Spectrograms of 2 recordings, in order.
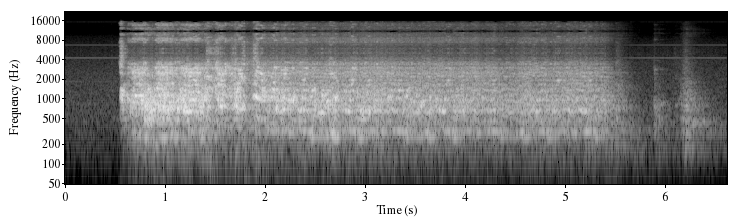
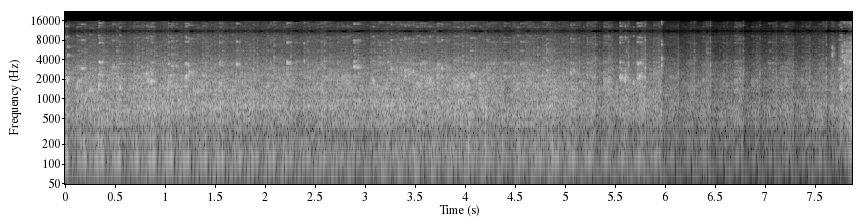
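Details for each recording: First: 1953 Cadillac V8 in a homemade rat rod: about five seconds of even cranking, roughly three turns a second, with a faint sputter but no catch. Six-volt battery couldn't spin it fast enough. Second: 1953 Cadillac V8 in a homemade rat rod after setting the timing and a small carburetor adjustment, following a long sit: even, steady running with a regular beat, no misses, knocks or smoke. Runs great.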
